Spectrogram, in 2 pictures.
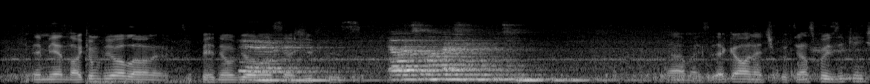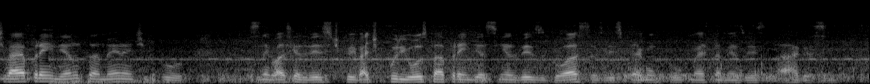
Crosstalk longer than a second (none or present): none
